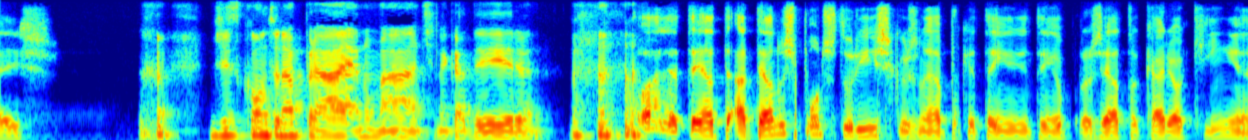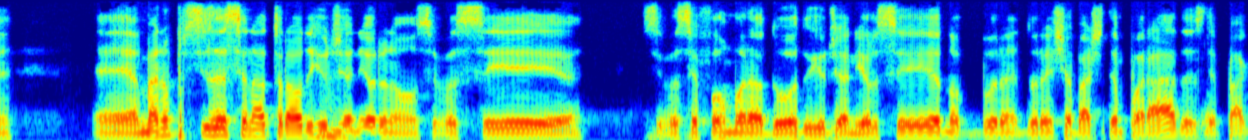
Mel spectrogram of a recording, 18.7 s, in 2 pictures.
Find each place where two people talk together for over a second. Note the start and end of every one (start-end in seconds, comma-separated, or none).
none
